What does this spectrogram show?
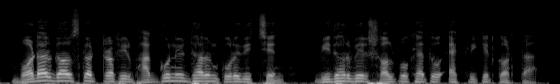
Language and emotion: Bengali, neutral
